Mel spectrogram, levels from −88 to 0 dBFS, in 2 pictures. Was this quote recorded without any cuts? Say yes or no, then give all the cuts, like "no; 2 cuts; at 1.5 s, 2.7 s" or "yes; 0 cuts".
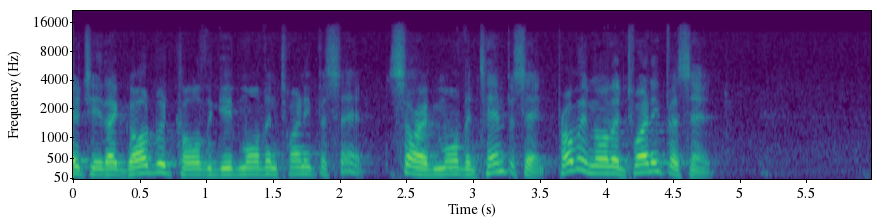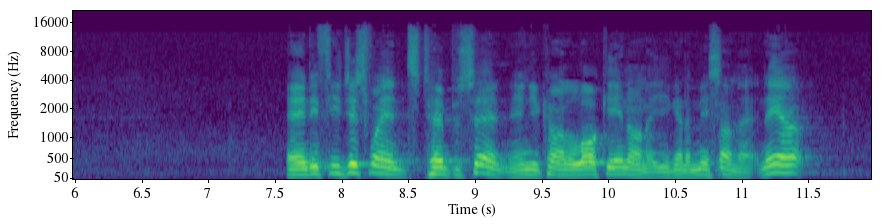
no; 1 cut; at 10.8 s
